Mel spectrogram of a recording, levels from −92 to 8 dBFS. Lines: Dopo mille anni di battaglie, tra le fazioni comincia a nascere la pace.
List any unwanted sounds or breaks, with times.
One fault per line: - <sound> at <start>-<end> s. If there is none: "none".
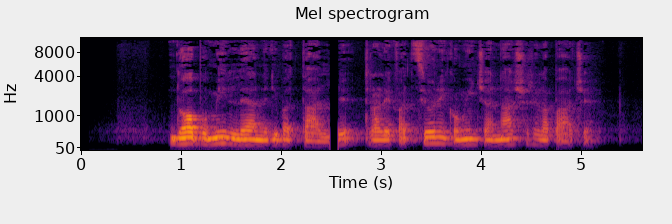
- dropout at 2.5-2.6 s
